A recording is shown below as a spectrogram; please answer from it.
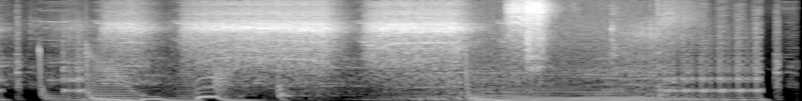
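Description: Cordless drill driving screws into a wooden frame, its motor running in several short bursts, each winding down in pitch as it stops.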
